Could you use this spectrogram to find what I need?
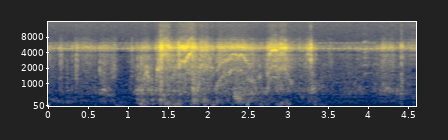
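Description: A fabric boat cover rustles as it is pulled off.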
